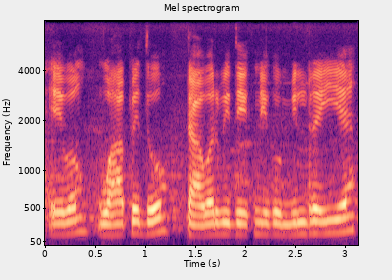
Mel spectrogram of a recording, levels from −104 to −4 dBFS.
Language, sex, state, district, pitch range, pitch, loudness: Hindi, male, Bihar, West Champaran, 145-165 Hz, 155 Hz, -15 LUFS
